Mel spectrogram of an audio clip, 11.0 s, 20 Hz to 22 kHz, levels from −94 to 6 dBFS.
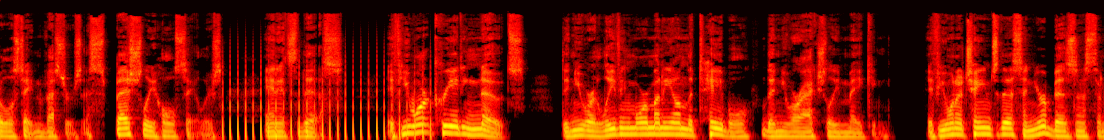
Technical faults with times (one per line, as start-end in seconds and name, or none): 0.52 compressed frames skipped
2.23-4.31 train of clicks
